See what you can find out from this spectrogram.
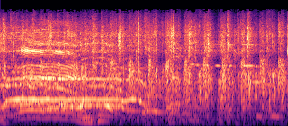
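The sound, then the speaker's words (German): Audience applause in a jazz club, dense steady clapping that carries through the whole clip, with a voice speaking over it during the first half. “Dürfen wir mal einen Applaus hören, bitte?”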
